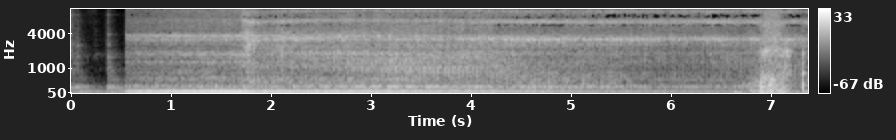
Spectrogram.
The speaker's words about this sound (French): Après avoir fait cette découpe à la scie à ruban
